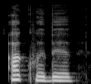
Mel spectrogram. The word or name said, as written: aquabib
